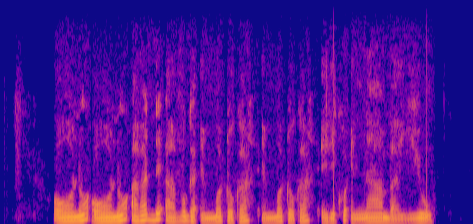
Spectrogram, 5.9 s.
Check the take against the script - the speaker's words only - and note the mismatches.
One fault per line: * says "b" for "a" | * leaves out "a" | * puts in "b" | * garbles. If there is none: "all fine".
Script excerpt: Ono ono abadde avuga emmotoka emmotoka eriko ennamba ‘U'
all fine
